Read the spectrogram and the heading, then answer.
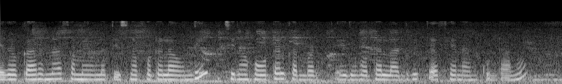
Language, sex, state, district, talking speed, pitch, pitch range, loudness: Telugu, female, Andhra Pradesh, Krishna, 150 wpm, 225 Hz, 215-230 Hz, -16 LUFS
